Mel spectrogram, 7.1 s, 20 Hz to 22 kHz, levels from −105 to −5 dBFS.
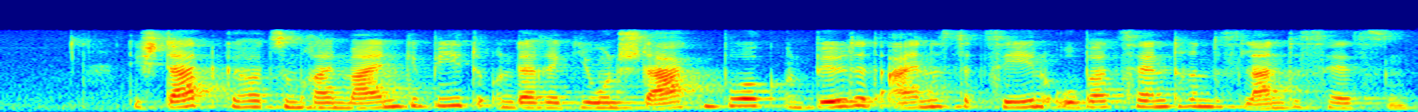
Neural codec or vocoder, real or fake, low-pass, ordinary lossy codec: none; real; 7.2 kHz; none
